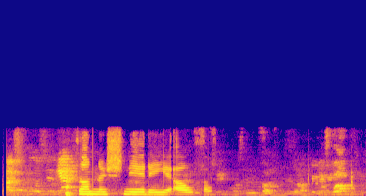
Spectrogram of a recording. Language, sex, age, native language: Icelandic, female, 8, Icelandic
